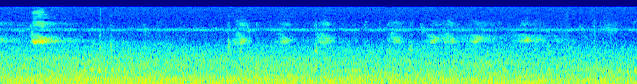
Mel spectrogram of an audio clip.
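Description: A bird calling in short repeated chirps, a loud one near the start and then a run of about eight softer ones in the middle, over steady outdoor background noise.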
